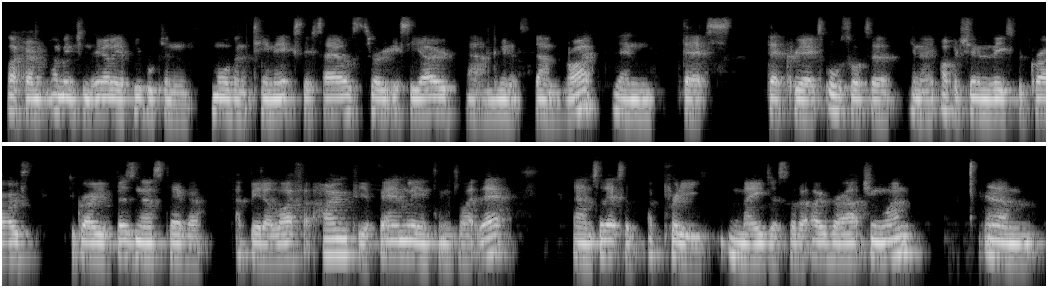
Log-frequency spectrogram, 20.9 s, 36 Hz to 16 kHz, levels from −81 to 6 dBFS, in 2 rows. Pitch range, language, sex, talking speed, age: 110-120 Hz, English, male, 180 wpm, 20-39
